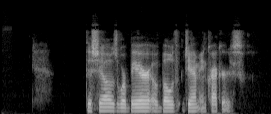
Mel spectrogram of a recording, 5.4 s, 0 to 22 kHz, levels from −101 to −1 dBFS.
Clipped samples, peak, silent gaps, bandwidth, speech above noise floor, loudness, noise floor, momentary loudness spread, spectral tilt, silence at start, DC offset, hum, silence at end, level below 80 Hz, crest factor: under 0.1%; -14 dBFS; none; 9.4 kHz; over 58 dB; -32 LUFS; under -90 dBFS; 12 LU; -4 dB/octave; 1.75 s; under 0.1%; none; 0.55 s; -72 dBFS; 20 dB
